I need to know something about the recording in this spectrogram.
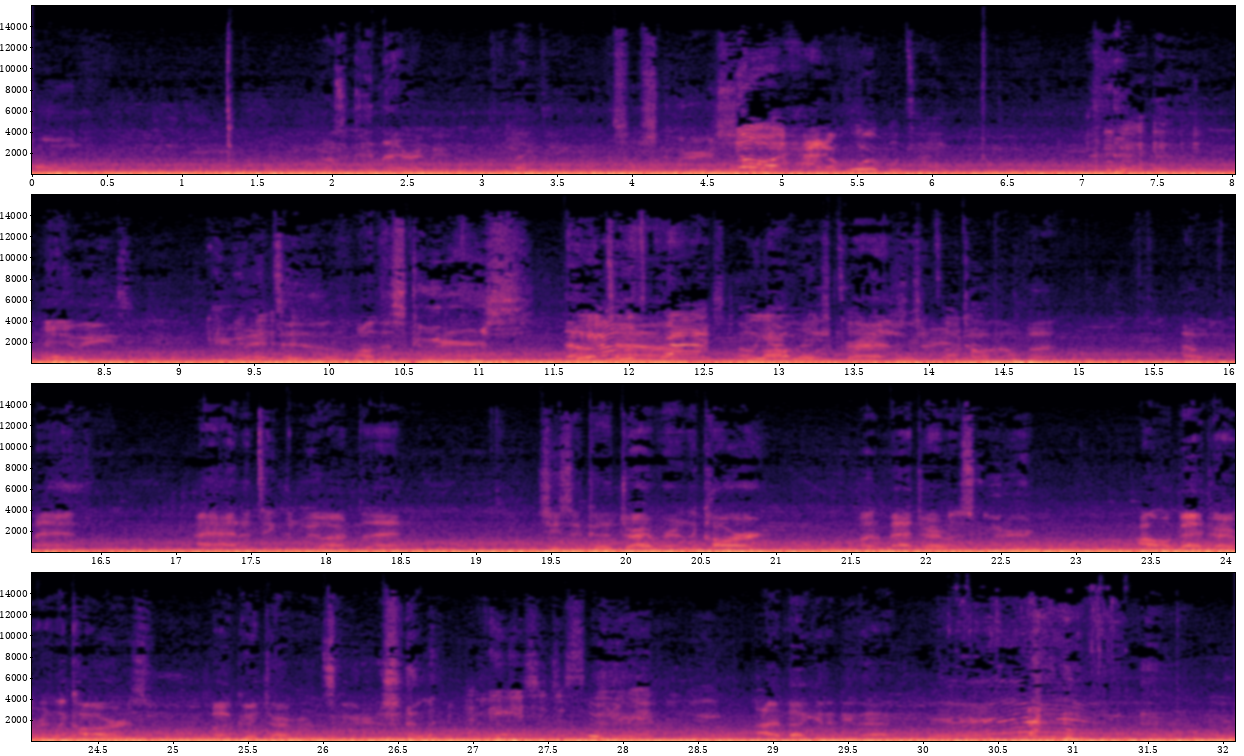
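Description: Steady low rumble of road and engine noise inside a moving car's cabin, with voices talking and laughing over it.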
